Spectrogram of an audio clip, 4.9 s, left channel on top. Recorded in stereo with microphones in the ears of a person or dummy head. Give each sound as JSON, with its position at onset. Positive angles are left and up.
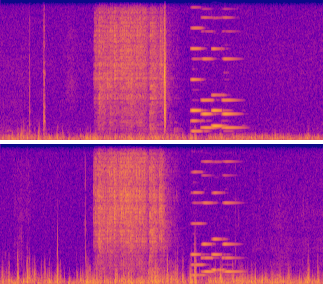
{"t": 1.4, "sound": "a crack", "side_deg": -65, "distance_m": 1.9}
{"t": 2.9, "sound": "a ringtone", "side_deg": 30, "distance_m": 1.2}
